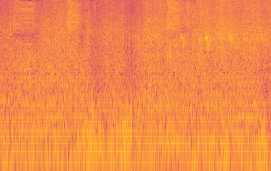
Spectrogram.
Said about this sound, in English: Very windy on that street.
